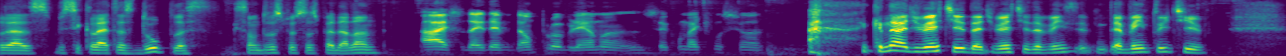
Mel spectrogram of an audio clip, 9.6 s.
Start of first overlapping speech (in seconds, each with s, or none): none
